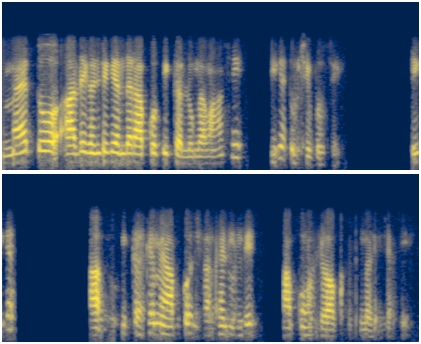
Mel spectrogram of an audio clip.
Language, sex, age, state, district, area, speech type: Urdu, male, 18-30, Uttar Pradesh, Balrampur, rural, conversation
